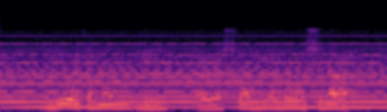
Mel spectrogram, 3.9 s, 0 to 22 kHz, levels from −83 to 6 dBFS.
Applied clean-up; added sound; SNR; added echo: none; Organ; 0 dB; none.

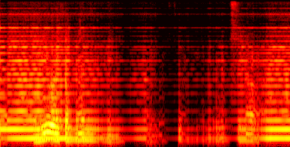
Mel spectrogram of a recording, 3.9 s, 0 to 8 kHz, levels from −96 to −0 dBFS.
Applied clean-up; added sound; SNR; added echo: neural mask model RNNoise.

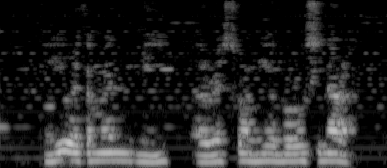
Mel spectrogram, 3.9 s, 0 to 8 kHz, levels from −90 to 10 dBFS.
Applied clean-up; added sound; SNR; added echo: classical method Wiener filter.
